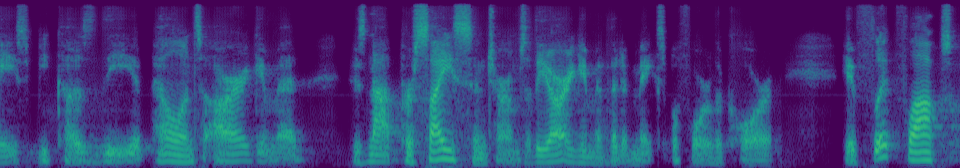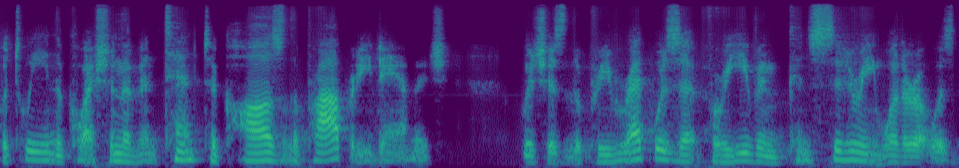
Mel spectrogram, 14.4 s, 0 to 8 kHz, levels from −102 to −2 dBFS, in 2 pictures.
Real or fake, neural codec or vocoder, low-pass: fake; codec, 16 kHz, 0.5 kbps, X-Codec, HuBERT features, trained on LibriSpeech; 7.2 kHz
